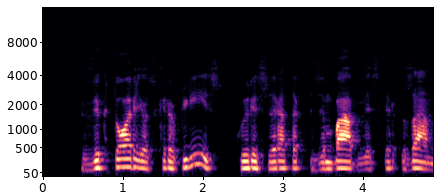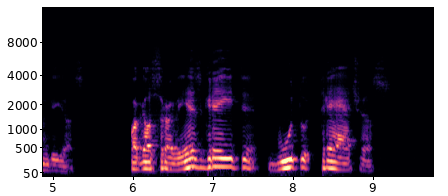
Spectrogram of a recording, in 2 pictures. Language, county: Lithuanian, Panevėžys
